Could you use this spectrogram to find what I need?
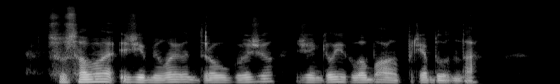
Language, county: Lithuanian, Alytus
